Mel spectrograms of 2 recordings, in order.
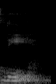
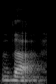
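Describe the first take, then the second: First: The word ends in an 'ee' vowel. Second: The word ends in an 'uh' vowel. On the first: "If the word following has begins with a vowel sound, um, we're going to pronounce it as the" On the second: "if the word that comes after begins with a consonant sound, then we're going to pronounce it as the"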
